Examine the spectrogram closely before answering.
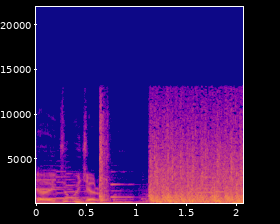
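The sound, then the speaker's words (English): Kirby fires a fully automatic gun in a video game: after a second of tonal game sounds, a dense, continuous burst of rapid gunfire erupts and runs to the end. “Kirby shoots a fully automatic gun in this series.”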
